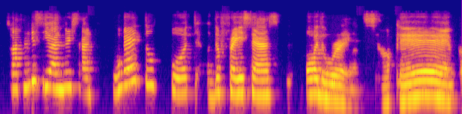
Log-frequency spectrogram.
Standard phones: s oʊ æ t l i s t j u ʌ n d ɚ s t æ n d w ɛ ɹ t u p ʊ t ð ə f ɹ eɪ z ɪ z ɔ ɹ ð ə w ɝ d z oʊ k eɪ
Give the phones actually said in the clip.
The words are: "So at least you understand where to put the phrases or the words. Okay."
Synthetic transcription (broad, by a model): s oʊ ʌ t l i s t j u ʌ n d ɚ s t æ n d w ɛ ɹ t u p ʊ t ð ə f ɹ eɪ s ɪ s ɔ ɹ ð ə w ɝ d s oʊ k eɪ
